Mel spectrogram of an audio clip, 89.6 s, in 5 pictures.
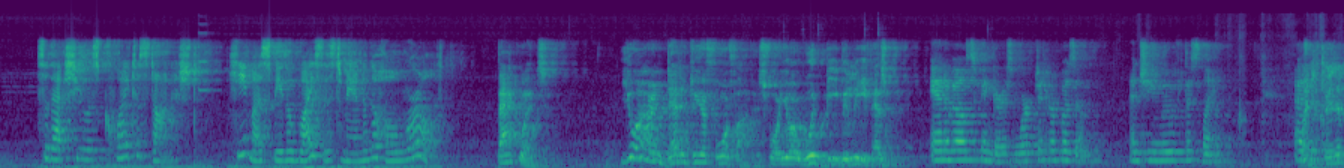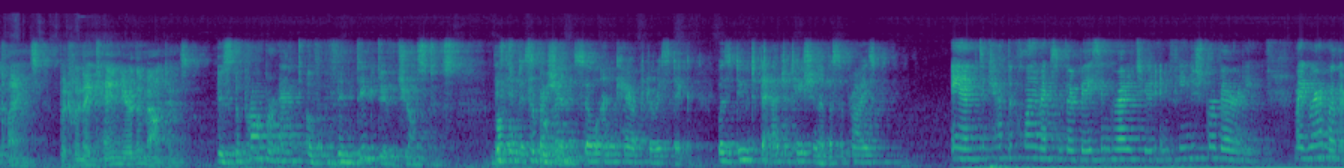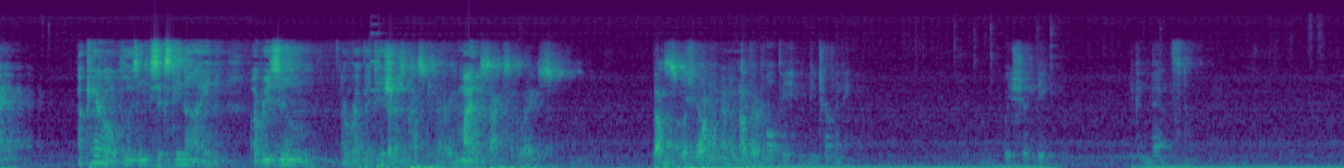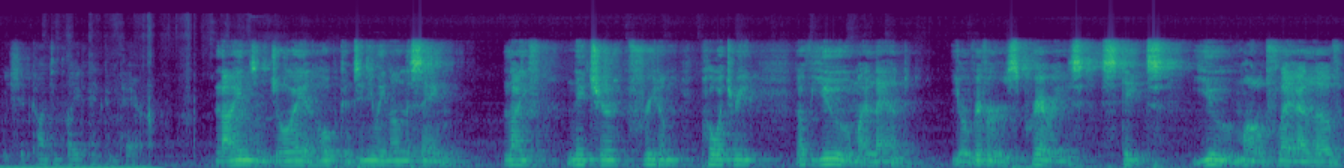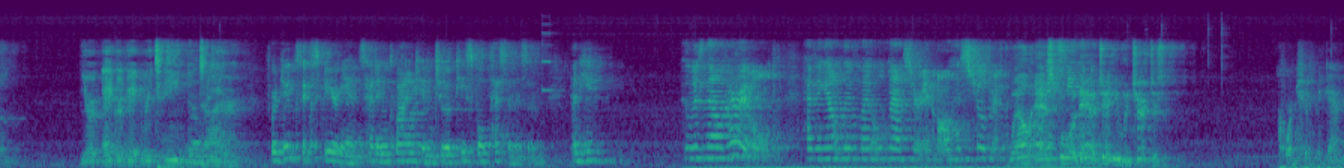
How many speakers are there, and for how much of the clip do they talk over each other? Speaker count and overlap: ten, about 7%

